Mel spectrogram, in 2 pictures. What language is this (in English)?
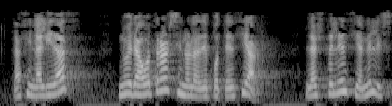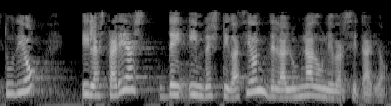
Spanish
